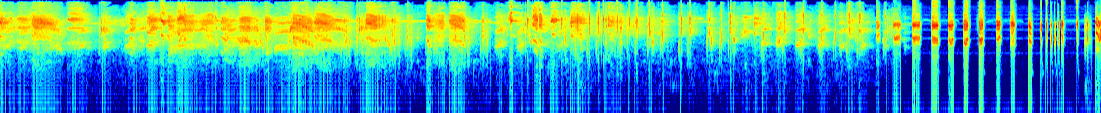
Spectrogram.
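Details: Swiftlet lure call used by swiftlet farmers: dense, high, buzzy twittering chatter that runs almost without pause, then a rapid series of sharp, evenly spaced clicks with short chirps over the last two seconds.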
